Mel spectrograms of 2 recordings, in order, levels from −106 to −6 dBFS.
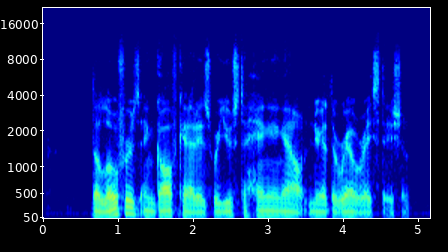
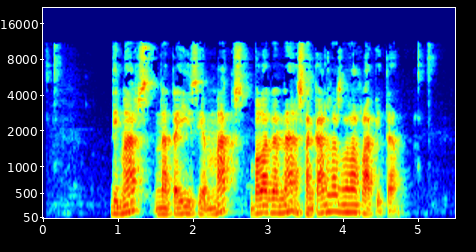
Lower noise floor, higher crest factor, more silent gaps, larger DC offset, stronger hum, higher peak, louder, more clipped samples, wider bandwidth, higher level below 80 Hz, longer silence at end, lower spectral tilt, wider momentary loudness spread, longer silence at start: first, under -90 dBFS vs -71 dBFS; about the same, 18 dB vs 20 dB; neither; neither; neither; second, -40 dBFS vs 0 dBFS; second, -58 LUFS vs -18 LUFS; neither; first, 13 kHz vs 11.5 kHz; second, -80 dBFS vs -62 dBFS; second, 0.3 s vs 0.75 s; about the same, -5.5 dB/octave vs -4.5 dB/octave; about the same, 8 LU vs 7 LU; second, 0.65 s vs 0.9 s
